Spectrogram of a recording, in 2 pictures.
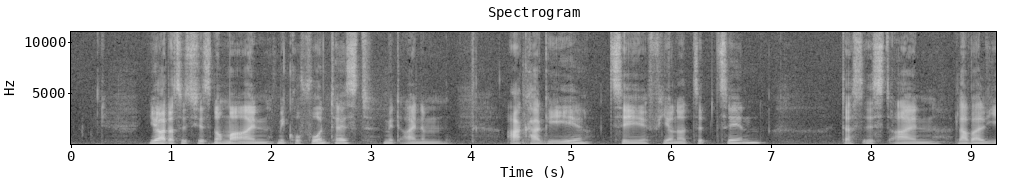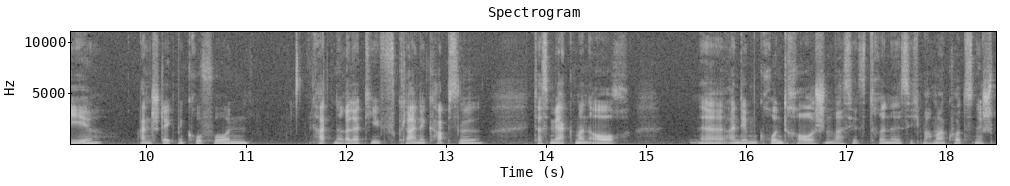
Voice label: UR22 AKG C417; AKG C417 direkt besprochen; Screencasting; Screencasting für Einsteiger und Anfänger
